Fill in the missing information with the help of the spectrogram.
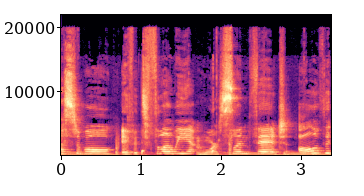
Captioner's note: graphics beeping; graphics beeping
